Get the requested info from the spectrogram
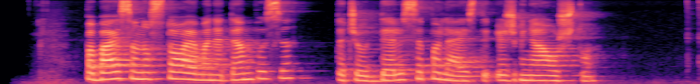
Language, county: Lithuanian, Alytus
